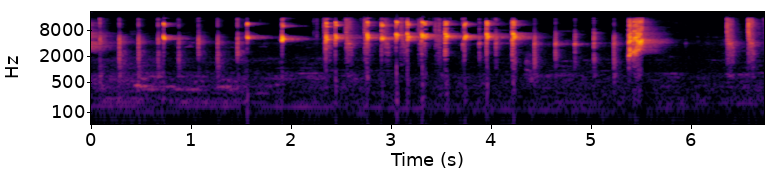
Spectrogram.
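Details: A biola green and a PB Piet lovebird learn ngekek together as a master recording plays. A quick run of thin, high, clicking chirps speeds into a dense chatter, then a harsh squawk and a few sharp ticks.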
